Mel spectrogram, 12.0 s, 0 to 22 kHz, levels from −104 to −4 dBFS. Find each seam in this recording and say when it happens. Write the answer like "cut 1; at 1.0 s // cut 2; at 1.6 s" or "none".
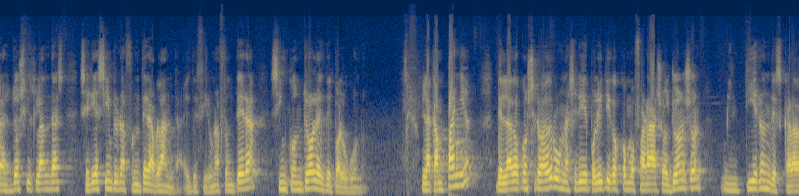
cut 1; at 5.0 s // cut 2; at 6.3 s

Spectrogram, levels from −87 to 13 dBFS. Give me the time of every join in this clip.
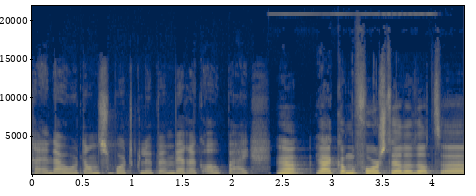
cut 1; at 2.4 s

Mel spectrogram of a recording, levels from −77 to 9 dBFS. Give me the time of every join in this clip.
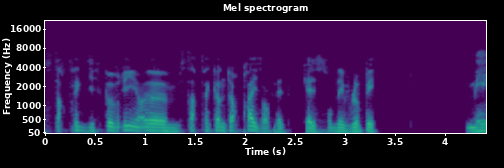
cut 1; at 2.5 s

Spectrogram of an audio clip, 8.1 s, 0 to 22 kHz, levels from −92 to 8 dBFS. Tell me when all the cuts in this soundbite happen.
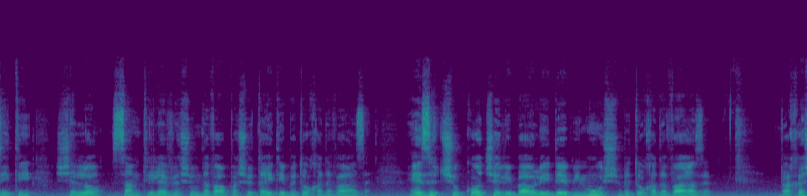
cut 1; at 4.0 s

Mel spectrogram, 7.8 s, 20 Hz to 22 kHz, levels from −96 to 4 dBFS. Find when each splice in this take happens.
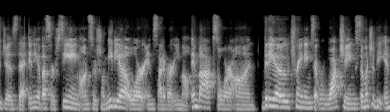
cut 1; at 5.2 s

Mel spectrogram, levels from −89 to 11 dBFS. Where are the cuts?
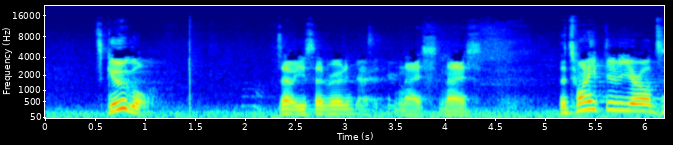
none

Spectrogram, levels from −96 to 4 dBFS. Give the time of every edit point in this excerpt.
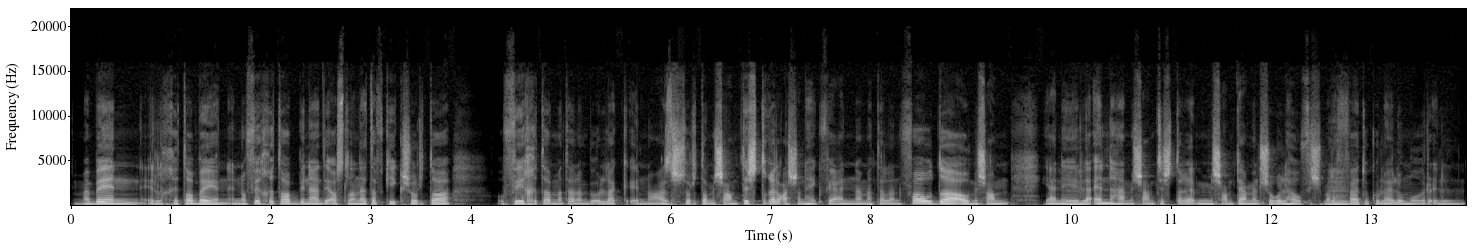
cut 1; at 6.0 s

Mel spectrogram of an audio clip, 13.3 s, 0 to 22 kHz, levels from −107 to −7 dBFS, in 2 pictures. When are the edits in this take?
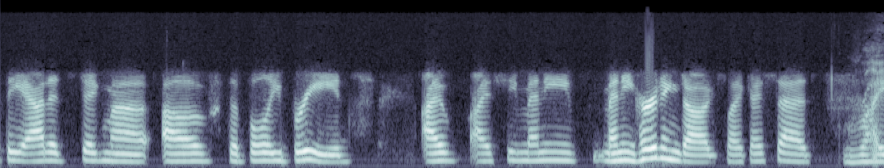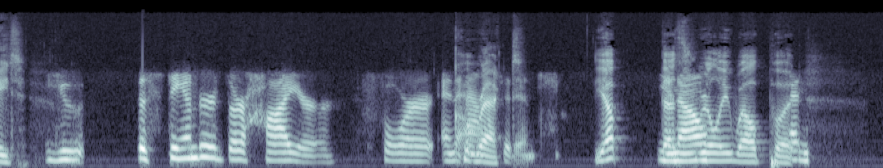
cut 1; at 3.1 s

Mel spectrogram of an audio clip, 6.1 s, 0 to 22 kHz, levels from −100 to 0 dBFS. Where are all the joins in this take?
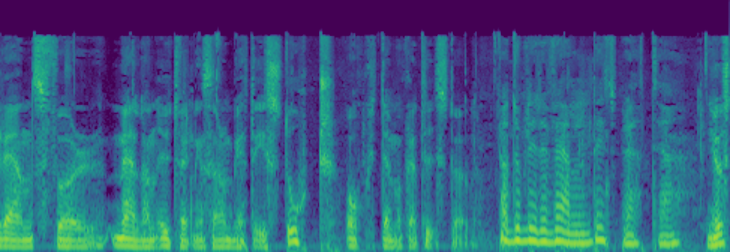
none

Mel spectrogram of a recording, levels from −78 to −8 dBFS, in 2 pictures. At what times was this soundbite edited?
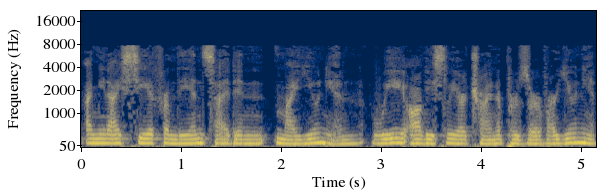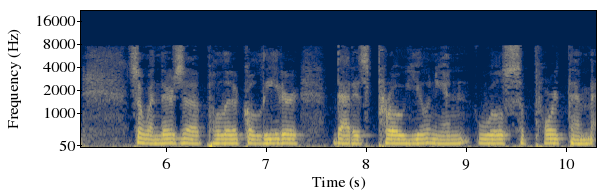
cut 1; at 2.9 s

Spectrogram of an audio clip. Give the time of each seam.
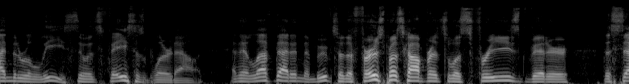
cut 1; at 3.3 s // cut 2; at 5.2 s

